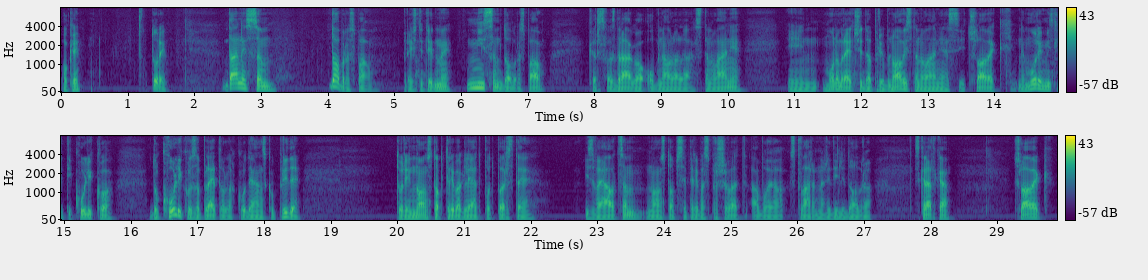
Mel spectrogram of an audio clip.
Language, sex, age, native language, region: Slovenian, male, 30-49, Slovenian, Central Slovenia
